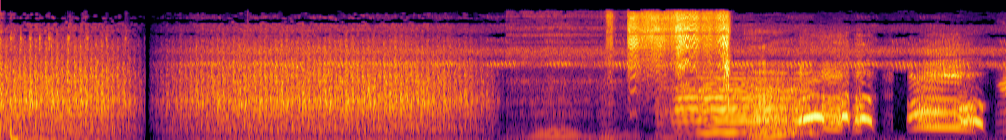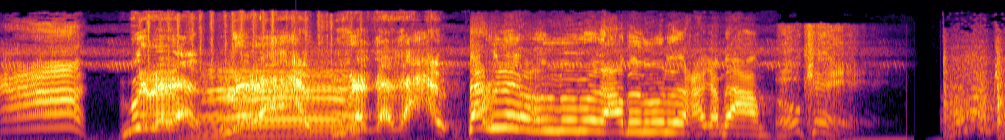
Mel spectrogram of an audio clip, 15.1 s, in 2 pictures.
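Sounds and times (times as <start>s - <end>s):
cow mooing: 3.9s - 6.1s, 8.7s - 10.4s
toy tractor motor running: 4.5s - 5.5s.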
